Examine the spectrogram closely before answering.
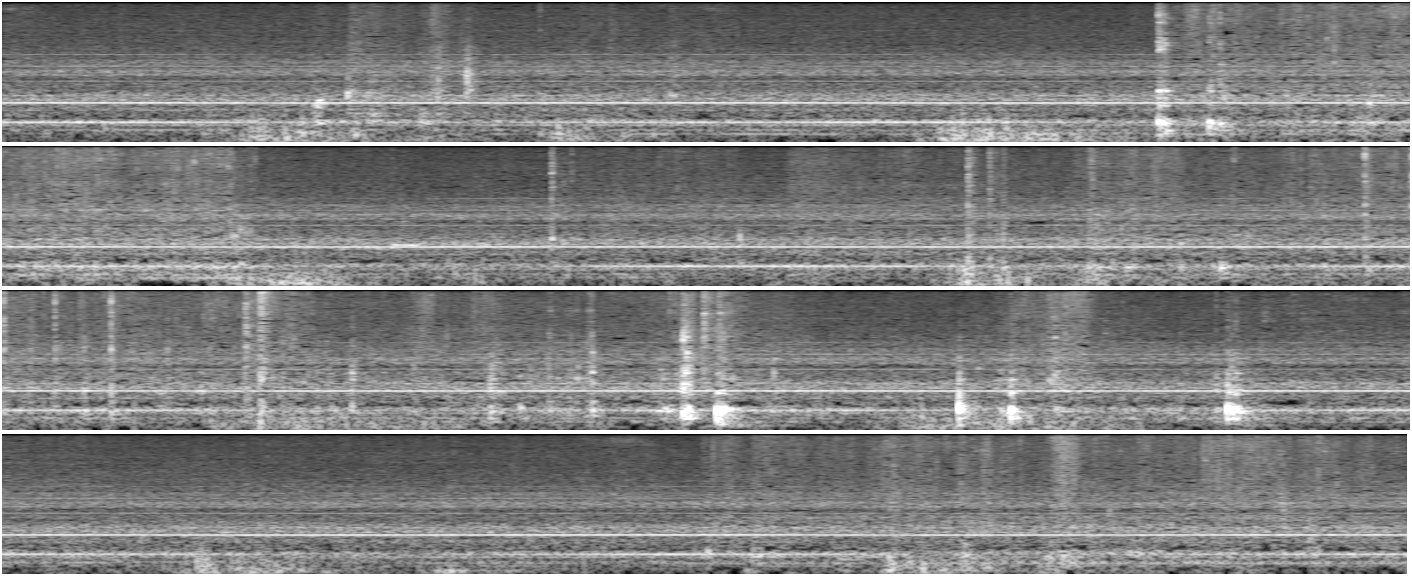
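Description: Pancake batter and butter sizzling in a stainless steel frying pan on an induction cooktop. The cooktop gives a steady whine and a lower hum that cuts in and out every few seconds. A metal spatula scrapes and knocks against the pan several times, most sharply a little past the middle as the pancake is flipped and lifted.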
